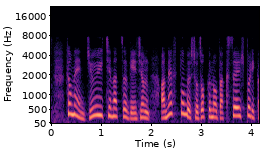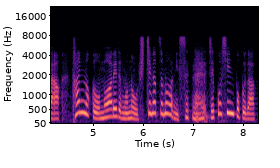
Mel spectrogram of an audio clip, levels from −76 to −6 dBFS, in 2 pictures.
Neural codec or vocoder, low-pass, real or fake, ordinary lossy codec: codec, 16 kHz, 0.5 kbps, FunCodec, trained on Chinese and English, 25 frames a second; none; fake; none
